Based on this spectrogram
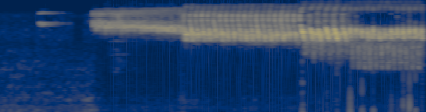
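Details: After a brief whistled note, a canary launches into a fast, high rolling trill that thickens into a louder, buzzier warble to the end.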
